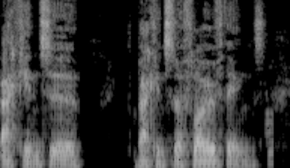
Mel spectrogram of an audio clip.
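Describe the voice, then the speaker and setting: A man with an Essex accent at a moderate pace on a very clean recording with a silent background. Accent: southern English (Essex). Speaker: business coach. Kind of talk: podcast interview. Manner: hesitant, many fillers.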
